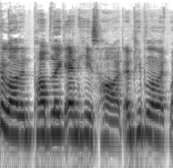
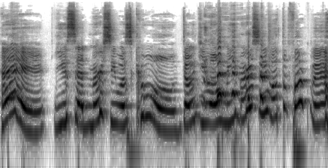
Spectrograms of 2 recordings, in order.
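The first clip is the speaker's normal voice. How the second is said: raised shout climbing higher in pitch; 7 semitones higher, 8 dB louder than usual. Retelling a character calling after two people running away: imitating him shouting. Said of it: "he's just shouting after her".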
